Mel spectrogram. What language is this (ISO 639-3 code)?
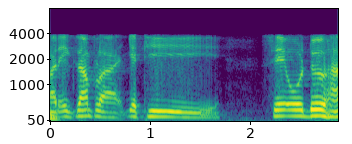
ful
